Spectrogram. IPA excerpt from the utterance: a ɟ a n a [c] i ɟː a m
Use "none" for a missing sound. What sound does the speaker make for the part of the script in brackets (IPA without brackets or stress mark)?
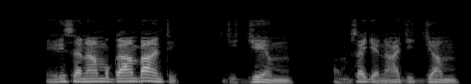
ɟ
